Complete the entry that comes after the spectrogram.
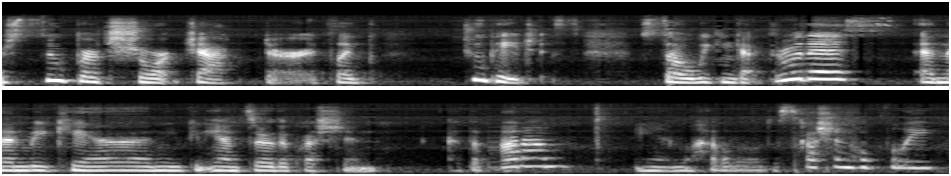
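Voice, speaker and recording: A woman's voice: medium pitch, bright, forceful tone. A woman reading aloud and explaining like a schoolteacher, stressing key words and checking in with her listeners. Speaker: teacher reading aloud to fifth graders. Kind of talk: read-aloud lesson, storybook narration and informal explaining.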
